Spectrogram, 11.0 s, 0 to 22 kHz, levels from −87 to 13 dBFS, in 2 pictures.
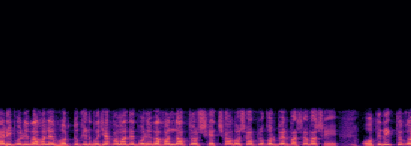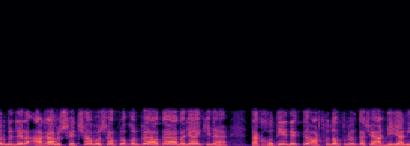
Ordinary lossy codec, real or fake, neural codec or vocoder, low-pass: Opus, 24 kbps; real; none; 5.4 kHz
